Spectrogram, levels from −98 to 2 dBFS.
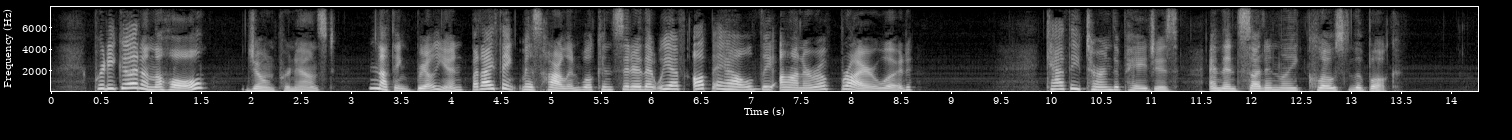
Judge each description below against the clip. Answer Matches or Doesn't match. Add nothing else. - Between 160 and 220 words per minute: Doesn't match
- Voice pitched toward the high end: Matches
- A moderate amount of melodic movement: Doesn't match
